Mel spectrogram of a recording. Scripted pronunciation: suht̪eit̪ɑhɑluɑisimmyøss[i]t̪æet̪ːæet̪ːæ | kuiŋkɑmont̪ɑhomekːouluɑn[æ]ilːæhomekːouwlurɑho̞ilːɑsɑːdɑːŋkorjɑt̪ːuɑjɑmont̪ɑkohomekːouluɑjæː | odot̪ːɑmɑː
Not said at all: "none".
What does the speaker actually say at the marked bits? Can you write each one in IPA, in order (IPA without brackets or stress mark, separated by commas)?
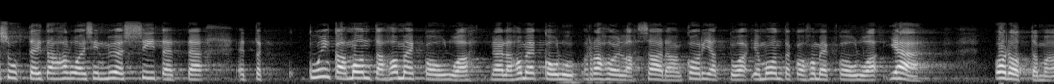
iː, æ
